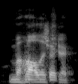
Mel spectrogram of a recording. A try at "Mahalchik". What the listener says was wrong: You added an extra syllable, but pretty close.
